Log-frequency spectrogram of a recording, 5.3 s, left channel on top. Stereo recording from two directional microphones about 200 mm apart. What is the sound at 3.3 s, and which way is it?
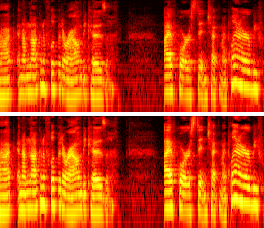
A woman's voice, 45° right (ahead or behind).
